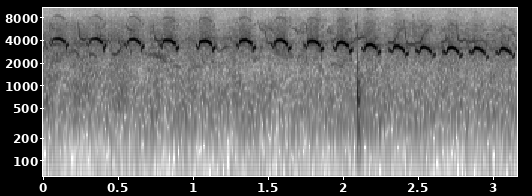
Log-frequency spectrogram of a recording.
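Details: Forest-dwelling Woodlark recorded in Wielkopolski National Park in 1990, singing a long, steady series of rounded, slurred high notes, about four each second, each dipping slightly in pitch, with one brief click midway.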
